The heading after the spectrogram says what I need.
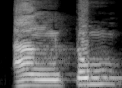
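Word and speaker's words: أنتم: Angtum itu ada nun sukun bertemu dengan ta. Hukumnya dibaca ikhfa. Ikhfa artinya samar atau tengah-tengah antara idhar dengan idgham supaya gampang dibaca. Cara bacanya angtum.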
